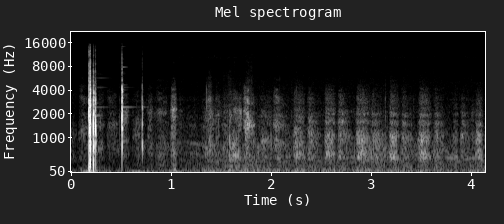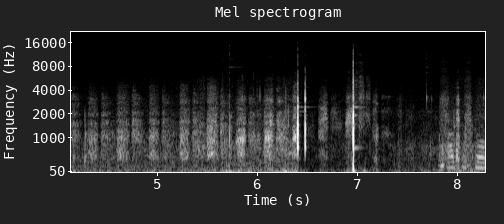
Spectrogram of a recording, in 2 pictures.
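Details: Welsh Springer Spaniel puppy Skyline panting on the trail at Enchanted Rock near Fredericksburg, Texas, from a GoPro on his collar: a steady run of quick, soft, airy breaths, opened and broken by loud knocks and clicks.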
